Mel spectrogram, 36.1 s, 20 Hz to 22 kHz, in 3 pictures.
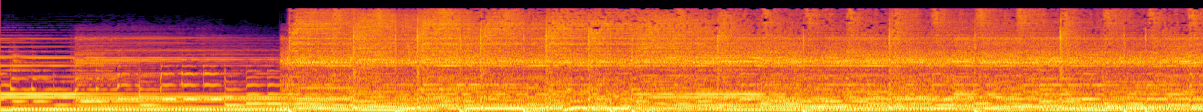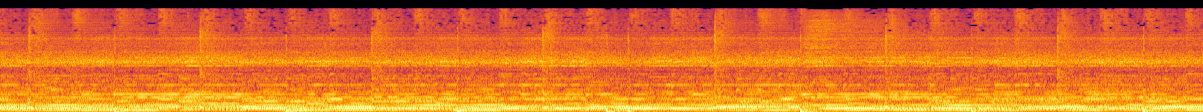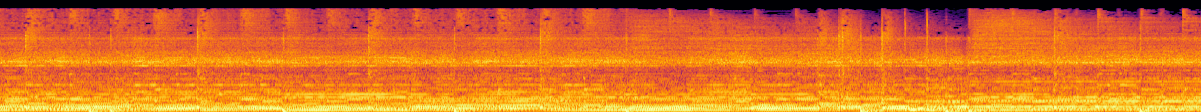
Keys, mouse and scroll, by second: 4.7 click, 6.7 click, 8.5 click, 10.3 click, 14.8 click, 16.5 click, 18.2 click, 19.9 click, 22.2 4, 23.5 0, 26.9 click, 29.2 click, 30.6 1, 32.1 click, 34.4 click.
